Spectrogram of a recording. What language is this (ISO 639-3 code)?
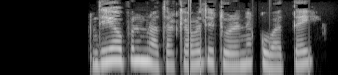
pus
